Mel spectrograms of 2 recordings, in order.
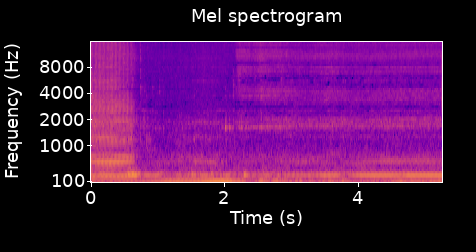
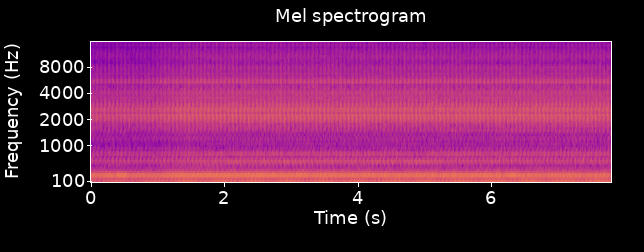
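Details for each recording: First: Philips GC9682 steam iron (complaint: no steam, leaking at the front) on a system test: boiler heats and steam escapes, low even pump hum with rapid pulsing, and water flows from the steam button. Normal pump operation. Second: Philips GC9682 steam iron, cooled then switched on with the steam button: the boiler heats and a steady electric pump buzz with a faint pulse is heard, but no water is drawn from the tank into the boiler. The pump has failed.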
